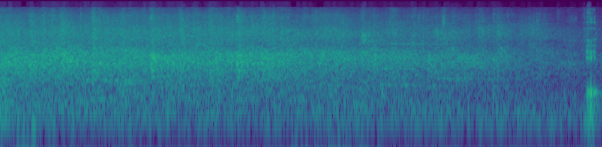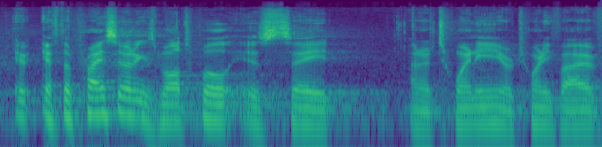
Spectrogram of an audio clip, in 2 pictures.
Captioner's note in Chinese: Applause; 掌声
